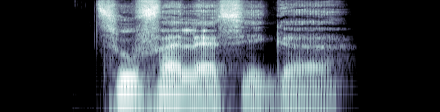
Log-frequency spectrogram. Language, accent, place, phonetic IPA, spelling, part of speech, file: German, Germany, Berlin, [ˈt͡suːfɛɐ̯ˌlɛsɪɡə], zuverlässige, adjective, De-zuverlässige.ogg
- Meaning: inflection of zuverlässig: 1. strong/mixed nominative/accusative feminine singular 2. strong nominative/accusative plural 3. weak nominative all-gender singular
